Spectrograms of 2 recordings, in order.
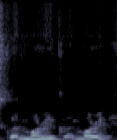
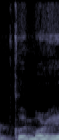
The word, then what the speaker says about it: Glen Moray: I was saying Moray like a Moray eel, and that's not like I always say as in Andy Murray, like the tennis player.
